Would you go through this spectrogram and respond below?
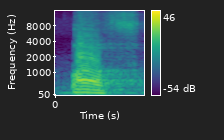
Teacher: Qaf, jadi suaranya itu terdengar di tenggorokan.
